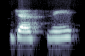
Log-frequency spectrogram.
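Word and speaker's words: je suis: Shrijani, then I'd say just be Shrijani, which means I am. Just be Shrijani. So just be means I am. Again, do not pronounce the S at the end.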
